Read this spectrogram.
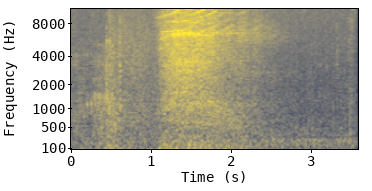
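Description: A chest bursts open with a bright, shimmering chime.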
